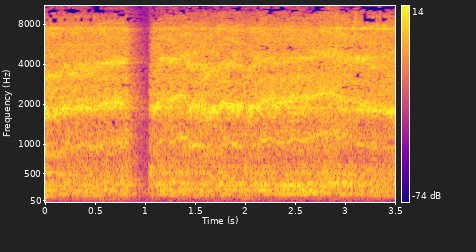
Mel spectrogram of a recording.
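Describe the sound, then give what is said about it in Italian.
A loud, steady mechanical whir of an electric meat grinder running continuously as it grinds meat with herbs and spices for hamburgers, with a brief dip near the start before the motor hum resumes at full strength. “Quindi chiudiamo, ecco qua, mettiamo il nostro motore e cominciamo a ah, macinare”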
